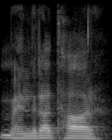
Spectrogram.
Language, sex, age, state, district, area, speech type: Urdu, male, 18-30, Bihar, Gaya, rural, spontaneous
